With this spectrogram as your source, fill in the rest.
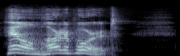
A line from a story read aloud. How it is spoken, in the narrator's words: he cried to Van der Kuylen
